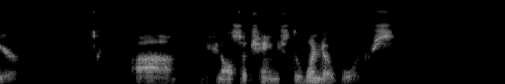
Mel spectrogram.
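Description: A young man talks calmly and closely into a microphone.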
